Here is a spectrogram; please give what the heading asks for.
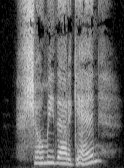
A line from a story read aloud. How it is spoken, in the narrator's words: Stiles pants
